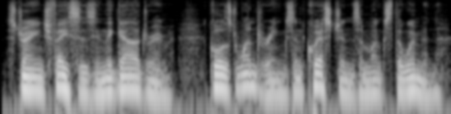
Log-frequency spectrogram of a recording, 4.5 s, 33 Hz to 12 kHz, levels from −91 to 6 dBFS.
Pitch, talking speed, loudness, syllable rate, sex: 100 Hz, 175 wpm, -17 LUFS, 5.3 syllables/s, male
